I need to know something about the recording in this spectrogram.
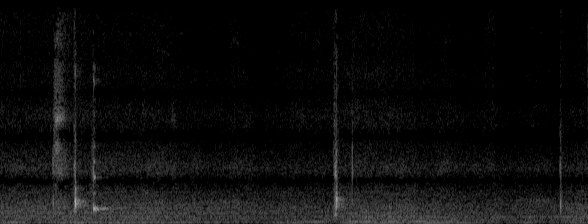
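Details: A few short, sharp hiccups at irregular intervals in a quiet room; hiccups.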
